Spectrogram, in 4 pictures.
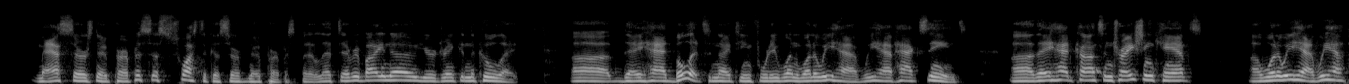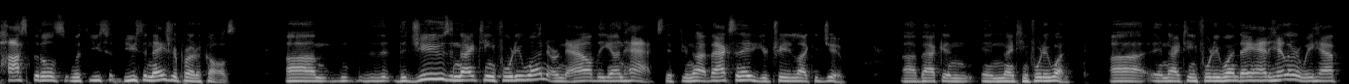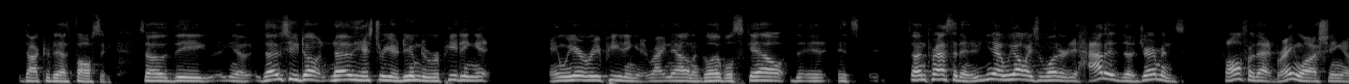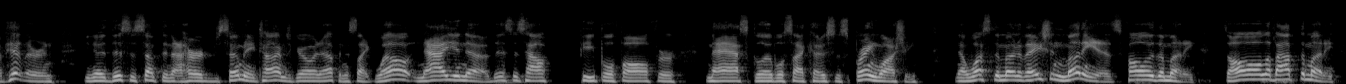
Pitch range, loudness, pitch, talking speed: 155-190 Hz, -27 LUFS, 165 Hz, 190 wpm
